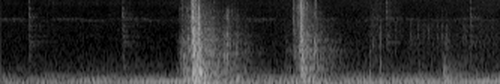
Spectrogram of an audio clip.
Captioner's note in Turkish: Kapı açılma sesi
